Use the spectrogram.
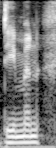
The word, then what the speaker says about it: Daimon: spelled similarly to demon you sort of pronounce it I guess like demon see here's the thing I'm pronouncing it Diamond I I that's the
